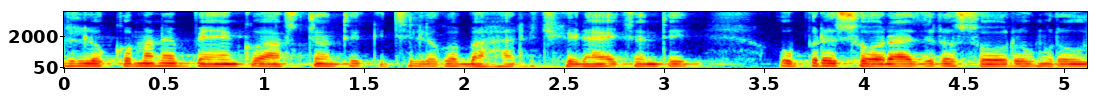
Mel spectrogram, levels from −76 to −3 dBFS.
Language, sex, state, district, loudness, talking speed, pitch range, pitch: Odia, male, Odisha, Nuapada, -15 LUFS, 150 wpm, 120-130 Hz, 125 Hz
